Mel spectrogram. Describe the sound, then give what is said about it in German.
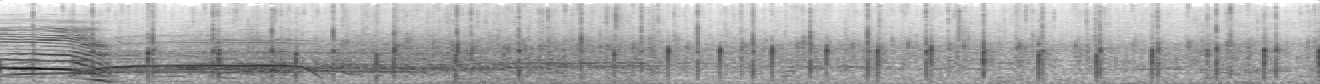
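A crowd bursts into applause after a speech by the initiators of last year's Black Lives Matter demonstration, with loud cheers and high whoops at the start; the shouting fades after a few seconds, leaving steady clapping that thins into scattered, sharp individual claps. “Applaus, Leute!”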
